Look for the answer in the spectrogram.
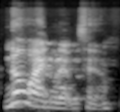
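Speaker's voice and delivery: ordinary talk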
